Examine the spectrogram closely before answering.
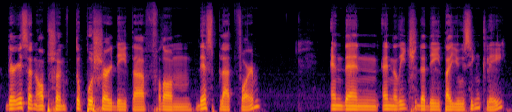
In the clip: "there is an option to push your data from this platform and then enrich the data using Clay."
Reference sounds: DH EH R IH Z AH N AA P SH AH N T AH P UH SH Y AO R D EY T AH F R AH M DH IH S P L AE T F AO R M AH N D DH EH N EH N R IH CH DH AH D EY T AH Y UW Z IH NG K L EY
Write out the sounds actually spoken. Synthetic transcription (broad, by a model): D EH R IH S AH N AA P SH AH N T AH P UH SH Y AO R D EY T AH F R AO M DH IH S P L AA T F AO R M AH N D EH N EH N R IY CH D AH D EY T AH Y UW S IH NG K L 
